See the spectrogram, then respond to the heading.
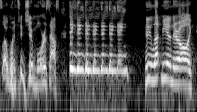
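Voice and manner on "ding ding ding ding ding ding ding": doorbell imitation. Skater ringing at Jim Moore's door, mock doorbell chime.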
